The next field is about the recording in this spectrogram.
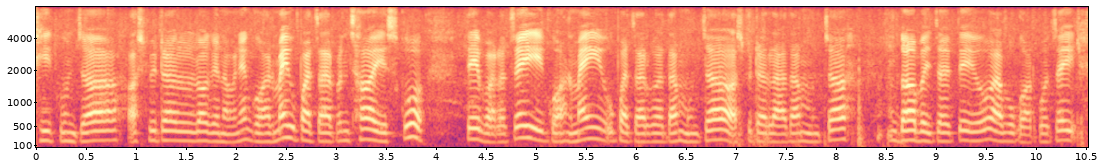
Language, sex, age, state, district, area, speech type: Nepali, female, 30-45, West Bengal, Kalimpong, rural, spontaneous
